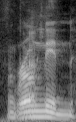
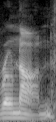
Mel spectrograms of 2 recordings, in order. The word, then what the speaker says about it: Ronin: Ronin, not Ronan.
